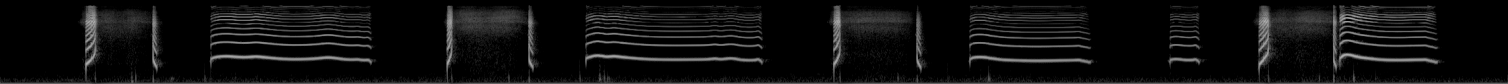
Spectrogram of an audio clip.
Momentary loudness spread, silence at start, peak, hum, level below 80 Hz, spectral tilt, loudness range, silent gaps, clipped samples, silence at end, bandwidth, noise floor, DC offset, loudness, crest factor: 19 LU; 0.8 s; -2 dBFS; none; -74 dBFS; 4 dB/octave; 9 LU; none; under 0.1%; 0.7 s; 16.5 kHz; -66 dBFS; 0.5%; -23 LUFS; 26 dB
